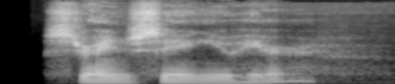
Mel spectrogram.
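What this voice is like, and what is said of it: Calm character voice. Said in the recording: “He'll just speak calmly like this.”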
